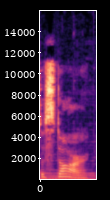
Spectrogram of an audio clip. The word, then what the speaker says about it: Sagittarius A*: The one at the center of our Milky Way, known as Sagittarius A*, pronounced a star because astronomers enjoy confusing punctuation, weighs in at about 4 million solar masses, and that's considered modest by cosmic standards.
